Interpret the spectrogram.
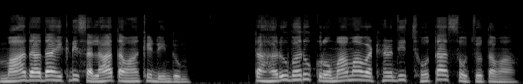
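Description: From start to finish the speech carries a rough, hissy halo and a smeared, underwater feel, with nothing above about 10.6 kHz. That points to Nellymoser compression, likely Flash's Nellymoser Asao at around 44 kbps, where starved bands get filled with noise instead of real detail.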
